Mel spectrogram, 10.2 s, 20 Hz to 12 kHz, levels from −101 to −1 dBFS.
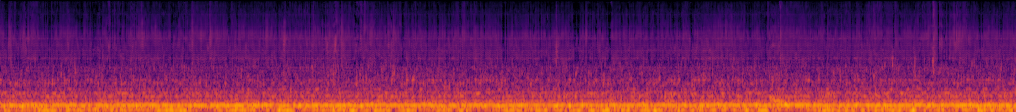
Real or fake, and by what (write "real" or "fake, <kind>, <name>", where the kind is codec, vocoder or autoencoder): fake, vocoder, BigVGAN v2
